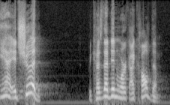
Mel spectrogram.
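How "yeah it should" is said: yell, pitched higher. Retelling talking back to a tv plea for money: imitating own yelling. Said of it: "So I'm yelling at the T V".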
